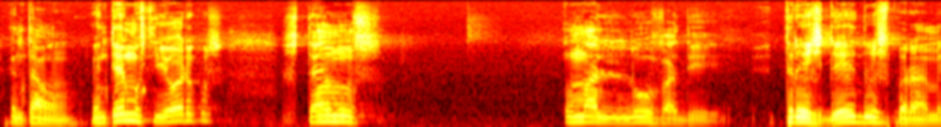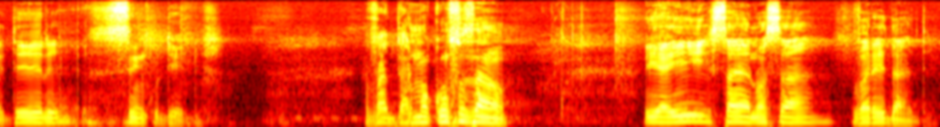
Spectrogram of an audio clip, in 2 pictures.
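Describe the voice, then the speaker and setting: A man's voice: mid-range voice, slow pace, pauses often, darkish tone. A man with a Mozambican Portuguese accent, a university lecturer giving an academic talk and explaining points with frequent tag questions.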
